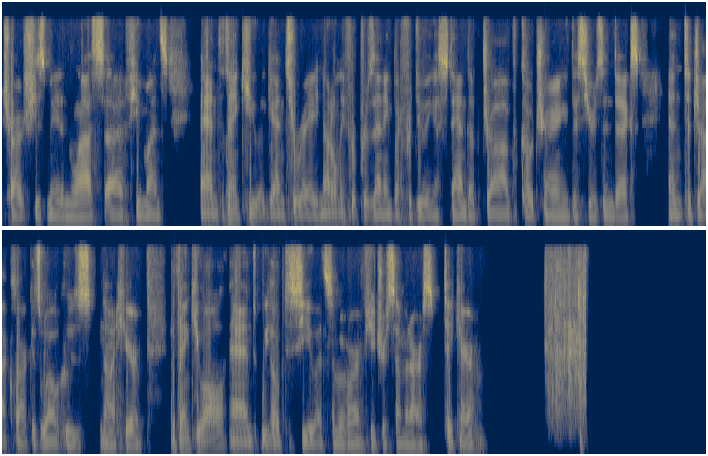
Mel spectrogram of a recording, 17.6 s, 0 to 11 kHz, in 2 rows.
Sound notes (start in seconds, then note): 15.6 applause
